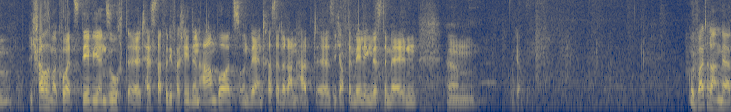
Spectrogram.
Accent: Hamburg, Germany; ich komme aus Hamburg

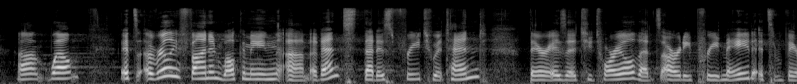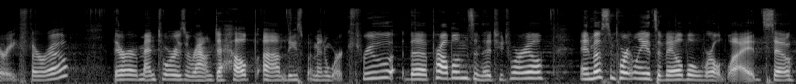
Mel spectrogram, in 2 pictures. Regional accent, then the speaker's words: Kansas City, Missouri, United States; And I'm from Kansas City, Missouri. It's right there in the middle of the US.

